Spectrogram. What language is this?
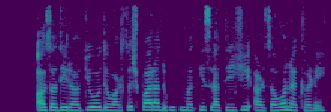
Pashto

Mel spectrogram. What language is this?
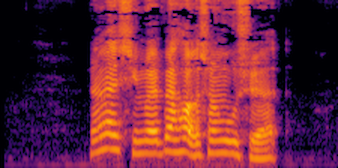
Chinese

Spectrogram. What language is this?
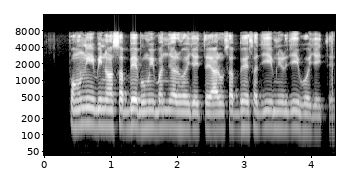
Maithili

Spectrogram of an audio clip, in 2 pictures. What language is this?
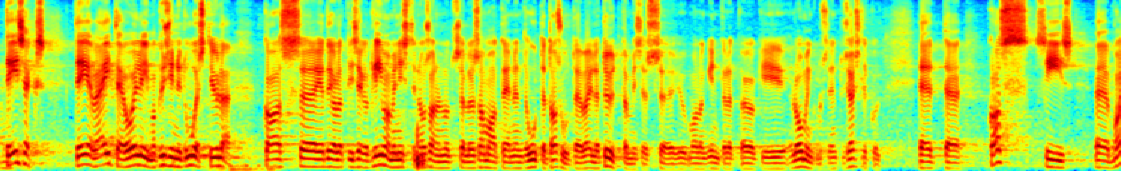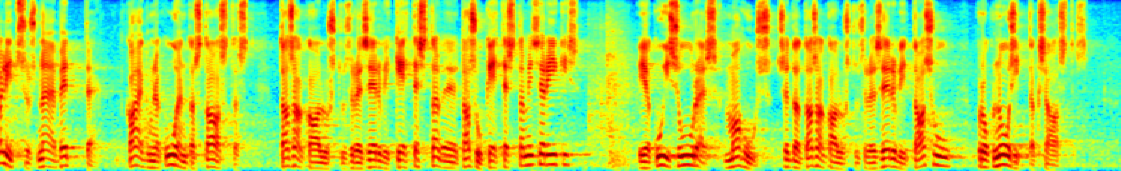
Estonian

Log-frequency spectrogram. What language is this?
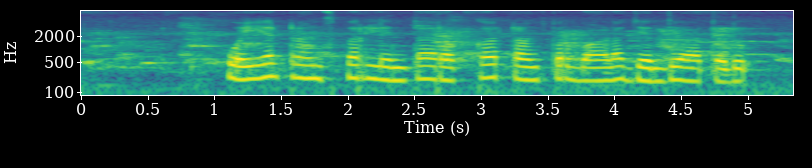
Kannada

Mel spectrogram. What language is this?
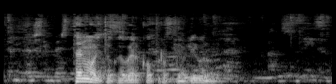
Galician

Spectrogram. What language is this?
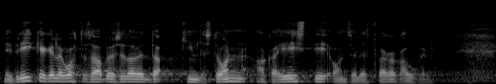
Estonian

